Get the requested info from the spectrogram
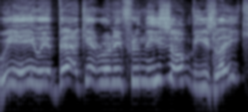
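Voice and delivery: clumsy Geordie accent, pitched very high. After admitting his Geordie accent was bad, he is asked to try it, bad Geordie accent. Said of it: "My Geordie accent was so bad".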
